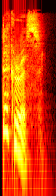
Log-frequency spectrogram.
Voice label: "decorous", British; English

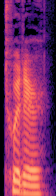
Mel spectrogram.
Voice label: "twitter", American, English

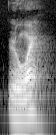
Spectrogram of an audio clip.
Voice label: "loin", French; Vocales nasales en francés; easypronunciation

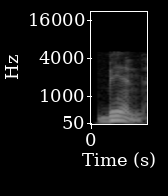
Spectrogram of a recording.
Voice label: "bin", English; noun; Ingles; i-ɪ

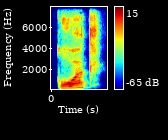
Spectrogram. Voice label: víbora koatl snake, Náhuatl

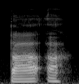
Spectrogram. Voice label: "sol", Yaqui; Vocabulary

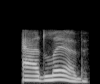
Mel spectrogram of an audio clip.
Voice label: "ad-lib", English

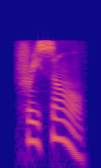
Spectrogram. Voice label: "frisson", English

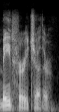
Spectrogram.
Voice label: "made for each other" idiom

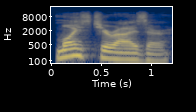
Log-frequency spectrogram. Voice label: "moisturizer", American; ɚ - əɹ

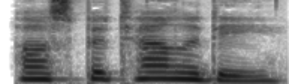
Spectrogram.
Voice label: "hospitality", American English

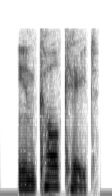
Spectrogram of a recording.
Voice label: "inculcate", English

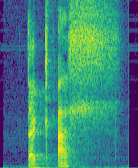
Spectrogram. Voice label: "Tak'al", Quiché; parado(a); standing; INALI; UTexas; CHQETA

